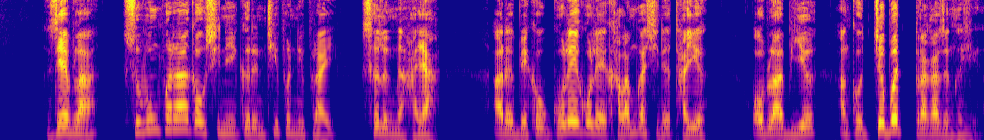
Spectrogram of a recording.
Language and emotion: Bodo, angry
